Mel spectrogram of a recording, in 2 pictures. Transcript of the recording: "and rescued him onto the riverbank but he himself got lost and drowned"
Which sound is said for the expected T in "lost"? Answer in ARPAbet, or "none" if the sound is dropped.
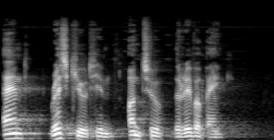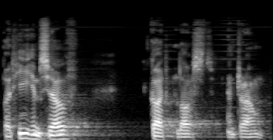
T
